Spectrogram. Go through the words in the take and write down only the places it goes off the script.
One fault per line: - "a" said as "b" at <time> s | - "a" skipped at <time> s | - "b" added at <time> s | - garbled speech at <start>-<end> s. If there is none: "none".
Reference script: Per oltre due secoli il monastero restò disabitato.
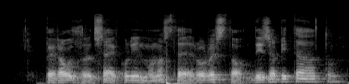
- "due" skipped at 0.9 s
